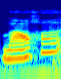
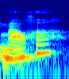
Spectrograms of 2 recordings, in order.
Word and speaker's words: Mauja: this one is called malha m a u j a is that right malha I know in Spanish the J is pronounced like an H right I'm so sorry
